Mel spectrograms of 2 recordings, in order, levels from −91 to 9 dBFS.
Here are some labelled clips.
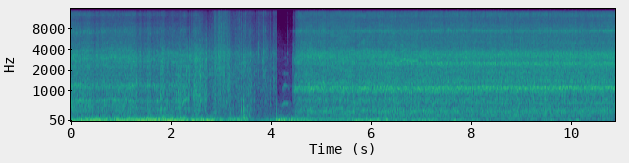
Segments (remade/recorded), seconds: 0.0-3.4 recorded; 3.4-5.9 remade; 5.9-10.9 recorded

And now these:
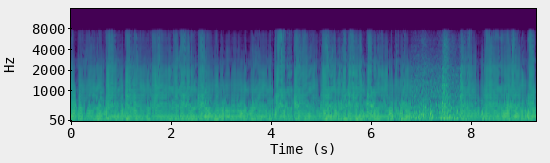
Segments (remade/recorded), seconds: 0.0-6.8 remade; 6.8-7.8 recorded; 7.8-9.3 remade

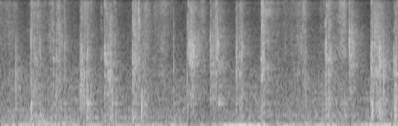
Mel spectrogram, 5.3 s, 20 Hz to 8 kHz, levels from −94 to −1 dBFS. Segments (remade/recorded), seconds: 0.0-3.3 recorded; 3.3-4.7 remade; 4.7-5.3 recorded

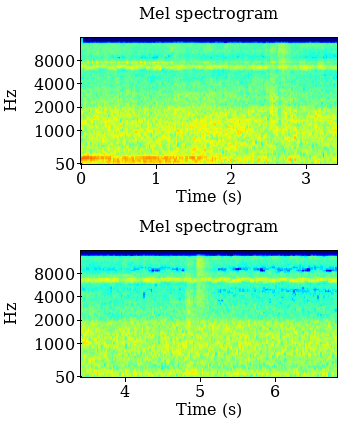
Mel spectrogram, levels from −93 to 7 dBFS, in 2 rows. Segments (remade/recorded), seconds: 0.0-1.3 recorded; 1.3-4.1 remade; 4.1-6.8 recorded

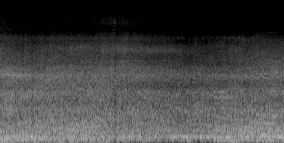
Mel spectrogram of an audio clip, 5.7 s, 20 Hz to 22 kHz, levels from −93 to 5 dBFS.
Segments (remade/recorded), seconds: 0.0-3.5 recorded; 3.5-5.7 remade

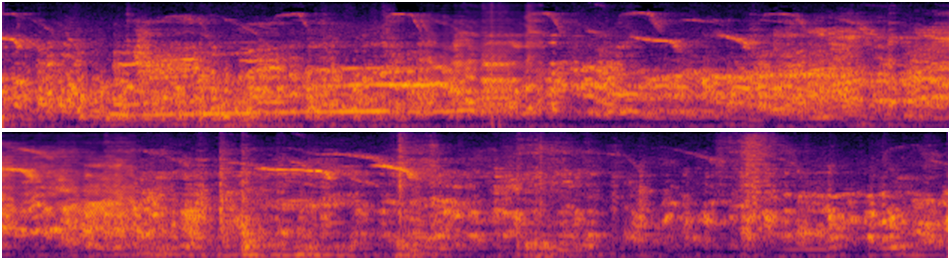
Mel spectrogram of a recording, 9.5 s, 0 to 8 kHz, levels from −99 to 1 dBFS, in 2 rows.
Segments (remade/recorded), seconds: 0.0-2.1 recorded; 2.1-2.7 remade; 2.7-4.7 recorded; 4.7-5.4 remade; 5.4-9.5 recorded

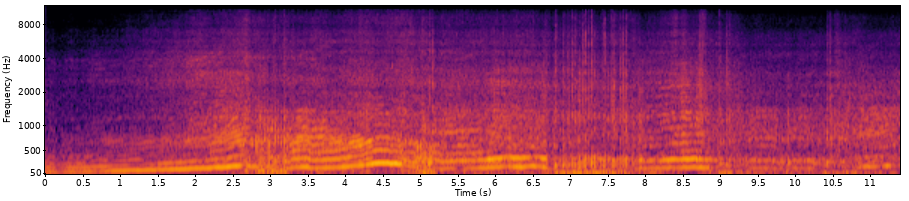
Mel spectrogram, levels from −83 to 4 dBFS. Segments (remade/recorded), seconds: 0.0-8.0 recorded; 8.0-8.7 remade; 8.7-11.4 recorded

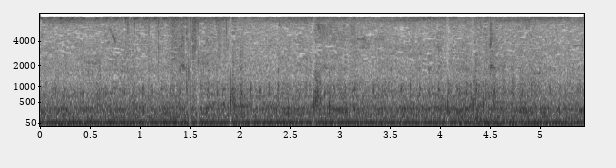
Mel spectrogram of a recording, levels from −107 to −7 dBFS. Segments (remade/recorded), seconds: 0.0-5.4 recorded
